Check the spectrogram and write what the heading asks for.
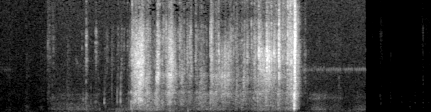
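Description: Steel tape measure blade retracting into its case with a rattling whir that builds up over a couple of seconds and ends in a sharp snap as the hook hits the case.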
